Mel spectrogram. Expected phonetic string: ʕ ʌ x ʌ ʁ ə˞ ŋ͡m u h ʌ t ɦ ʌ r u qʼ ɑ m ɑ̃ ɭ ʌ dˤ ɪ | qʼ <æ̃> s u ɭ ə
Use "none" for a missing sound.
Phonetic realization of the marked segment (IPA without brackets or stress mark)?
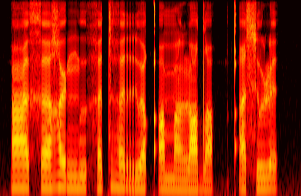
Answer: æ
